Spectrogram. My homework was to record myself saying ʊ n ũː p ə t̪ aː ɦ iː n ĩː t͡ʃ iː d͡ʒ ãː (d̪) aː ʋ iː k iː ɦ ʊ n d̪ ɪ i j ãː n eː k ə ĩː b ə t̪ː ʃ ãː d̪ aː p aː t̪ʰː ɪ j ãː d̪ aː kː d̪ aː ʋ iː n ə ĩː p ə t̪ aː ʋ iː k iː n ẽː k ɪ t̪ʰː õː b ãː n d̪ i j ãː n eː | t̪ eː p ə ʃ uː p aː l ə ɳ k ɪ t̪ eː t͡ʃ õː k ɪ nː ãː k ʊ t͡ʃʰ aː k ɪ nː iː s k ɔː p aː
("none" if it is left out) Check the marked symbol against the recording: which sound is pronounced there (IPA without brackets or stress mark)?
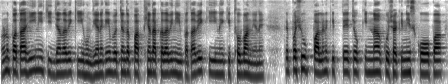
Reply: d̪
